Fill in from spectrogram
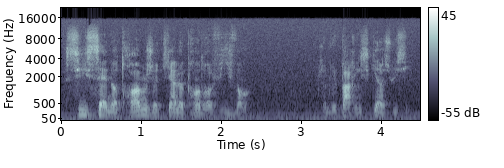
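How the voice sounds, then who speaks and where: A man acting a thoughtful, stubborn police commissioner in a French radio crime drama, speaking deliberately with hesitant pauses. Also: sits low, very animated, fairly bright tone, full character voice. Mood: firm, calm. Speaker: actor playing a police commissioner. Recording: noisy 1980s radio recording with hum.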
